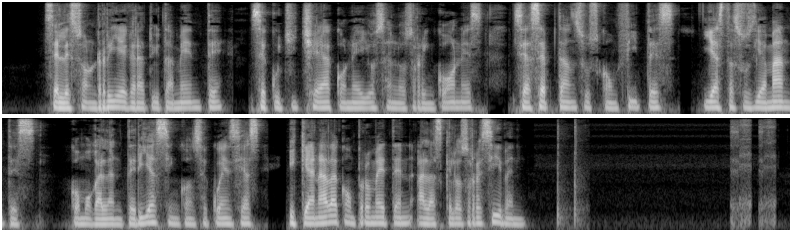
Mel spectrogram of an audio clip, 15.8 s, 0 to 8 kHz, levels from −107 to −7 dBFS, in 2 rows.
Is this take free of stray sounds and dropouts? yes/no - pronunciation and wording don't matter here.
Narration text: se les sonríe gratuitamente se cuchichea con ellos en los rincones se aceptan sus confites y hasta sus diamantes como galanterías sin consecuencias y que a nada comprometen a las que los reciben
no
